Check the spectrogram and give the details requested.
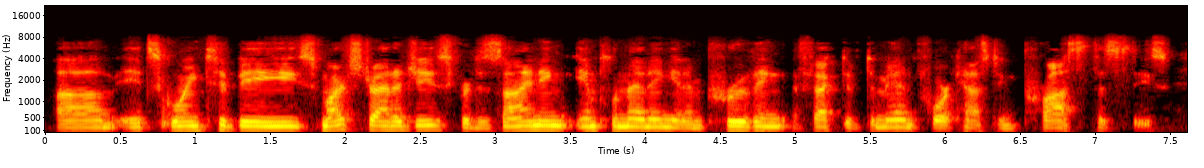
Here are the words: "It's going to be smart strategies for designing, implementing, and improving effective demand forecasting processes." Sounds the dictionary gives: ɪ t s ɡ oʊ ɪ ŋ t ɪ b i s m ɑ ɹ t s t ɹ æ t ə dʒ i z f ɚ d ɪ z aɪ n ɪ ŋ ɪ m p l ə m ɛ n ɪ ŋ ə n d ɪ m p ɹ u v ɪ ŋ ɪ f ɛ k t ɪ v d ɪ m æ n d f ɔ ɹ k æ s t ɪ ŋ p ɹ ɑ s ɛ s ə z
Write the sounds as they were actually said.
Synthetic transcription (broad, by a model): ɪ t s ɡ oʊ ɪ ŋ t ɪ b i s m ɑ ɹ t s t ɹ æ t ə dʒ i z f ɚ d ɪ z aɪ n ɪ ŋ ɪ m p l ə m ɛ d ɪ ŋ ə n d ɪ m p ɹ u v ɪ ŋ ɪ f ɛ k t ɪ v d ɪ m æ n d f ɔ ɹ k æ s t ɪ ŋ p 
